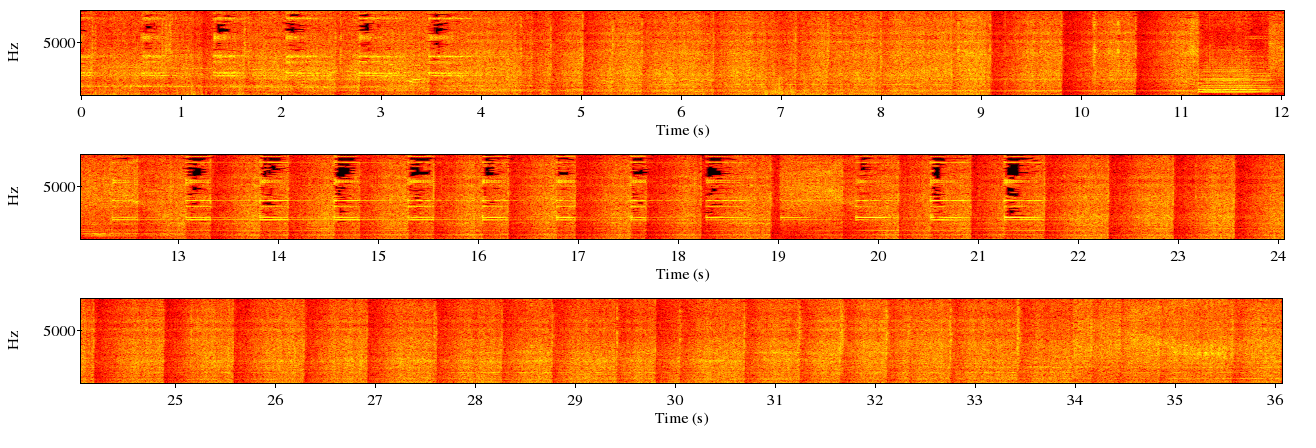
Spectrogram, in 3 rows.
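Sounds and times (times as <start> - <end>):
locomotive bell ringing: 0.0 - 4.0, 12.4 - 19.2, 19.8 - 21.9
train wheels on rails: 0.0 - 36.0
locomotive horn blast: 11.1 - 13.0, 34.9 - 35.7.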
